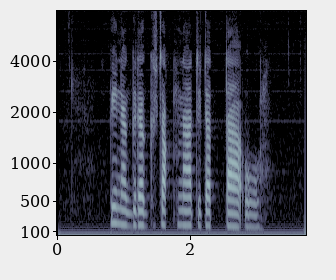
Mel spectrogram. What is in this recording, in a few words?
Ilocano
